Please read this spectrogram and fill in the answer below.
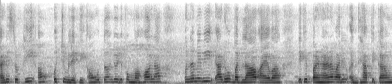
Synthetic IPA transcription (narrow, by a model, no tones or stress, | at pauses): ɗaːɽ̤isʊʈʰiɛ̃ːʊt͡ɕʊmɪleːt̪iʔɛ̃ũʊt̪ə̃d͡ʑoːd͡ʑeːkomaːɦɔːlaː | ʊnə̆mẽbɪɗaːɖʱobɐd̪laːʋaːjoaː | d͡ʑeːkepɐɽ̤̃aːɪɽ̃ʋaːɾijũʔɐd̪ʱjaːpʰɪkaːjũ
